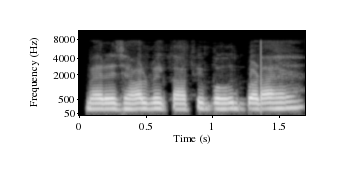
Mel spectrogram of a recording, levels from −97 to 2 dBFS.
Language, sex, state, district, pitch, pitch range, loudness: Hindi, female, Uttar Pradesh, Gorakhpur, 180 Hz, 175-185 Hz, -14 LUFS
